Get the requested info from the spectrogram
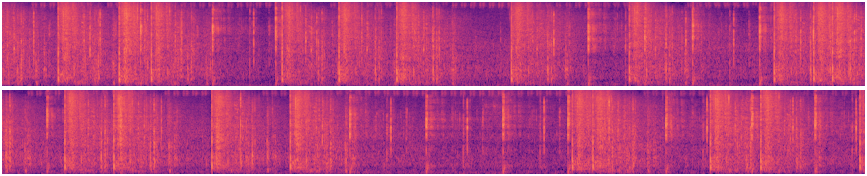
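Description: Aerial fireworks launching and bursting in quick succession: a long, irregular string of sharp bangs, one following another a fraction of a second to a second apart, with a noisy rush between them.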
